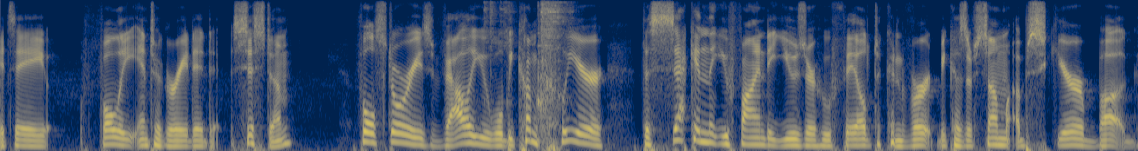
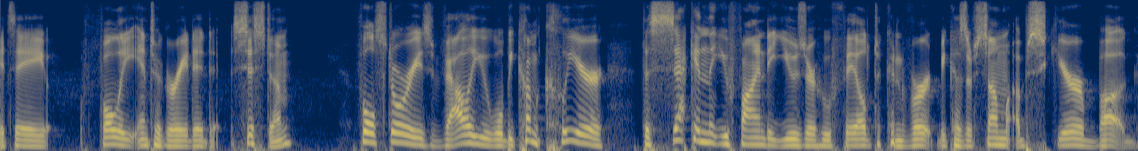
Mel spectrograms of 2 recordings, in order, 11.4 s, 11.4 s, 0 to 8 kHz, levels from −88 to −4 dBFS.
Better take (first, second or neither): second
